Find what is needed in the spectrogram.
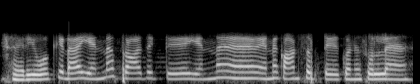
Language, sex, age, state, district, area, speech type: Tamil, female, 18-30, Tamil Nadu, Cuddalore, rural, conversation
